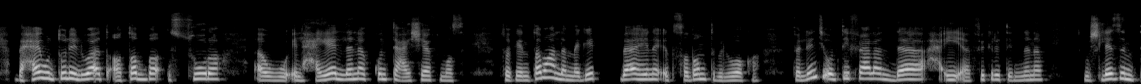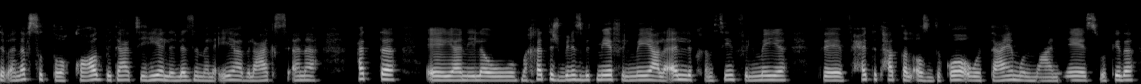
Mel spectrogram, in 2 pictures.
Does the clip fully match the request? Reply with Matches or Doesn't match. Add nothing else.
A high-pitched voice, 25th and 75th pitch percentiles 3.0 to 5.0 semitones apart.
Matches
